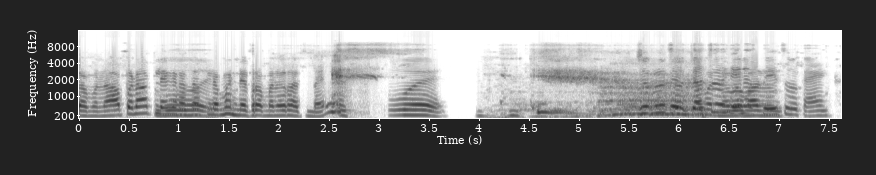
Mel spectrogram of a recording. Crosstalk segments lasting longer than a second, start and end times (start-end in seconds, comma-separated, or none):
5.7-7.0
